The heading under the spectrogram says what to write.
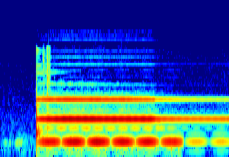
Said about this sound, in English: Okay, let's do a gong.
